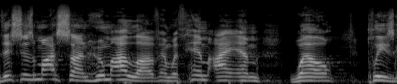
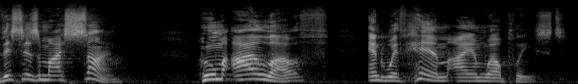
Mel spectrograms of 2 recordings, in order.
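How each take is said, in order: First: Said in the usual way. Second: Slow solemn. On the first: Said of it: "God's voice is audibly heard". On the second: Acted. Reading God's voice from heaven.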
